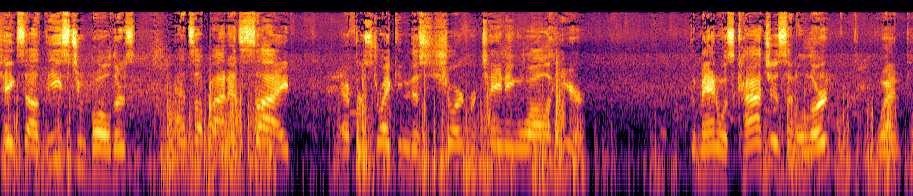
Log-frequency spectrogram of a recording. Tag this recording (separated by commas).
Speech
